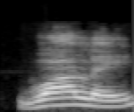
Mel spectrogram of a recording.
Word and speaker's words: Guale: It says Wale, but it's spelled Guale, tribe, meaning unknown.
